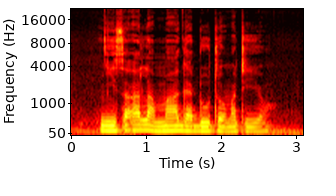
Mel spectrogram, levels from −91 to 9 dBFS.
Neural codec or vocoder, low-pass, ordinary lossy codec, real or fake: none; none; none; real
